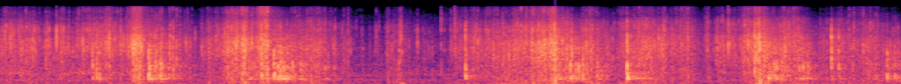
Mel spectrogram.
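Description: Thin clear plastic packaging crinkling in several spells as it is pulled off a plastic cold-cuts storage container, with a few sharp crackles.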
